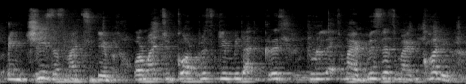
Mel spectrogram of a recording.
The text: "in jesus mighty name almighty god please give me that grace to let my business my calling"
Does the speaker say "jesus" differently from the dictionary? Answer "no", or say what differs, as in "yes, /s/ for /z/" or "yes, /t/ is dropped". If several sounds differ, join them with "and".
yes, /tʃ/ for /dʒ/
